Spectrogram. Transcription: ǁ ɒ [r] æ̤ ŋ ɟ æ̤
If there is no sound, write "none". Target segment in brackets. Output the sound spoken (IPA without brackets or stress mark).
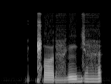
ɾ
